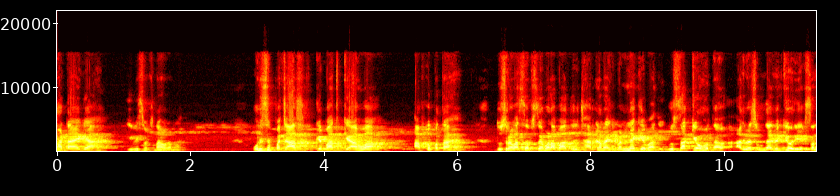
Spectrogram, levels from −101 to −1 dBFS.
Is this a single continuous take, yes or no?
yes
